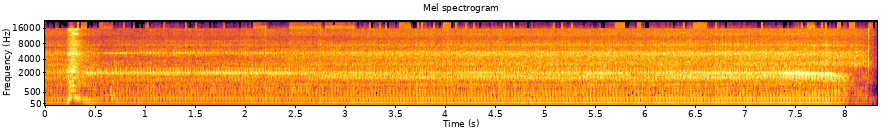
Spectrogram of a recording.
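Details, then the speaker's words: Traxxas Revo 3.3 nitro engine with high-speed needle leaned one full turn; thin high-pitched scream holding steady high speed with no burble, revs very snappy, almost no audible shift; running pretty lean. "So that's an example of, you can run it like that. I personally wouldn't. To me, that's just running pretty lean."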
